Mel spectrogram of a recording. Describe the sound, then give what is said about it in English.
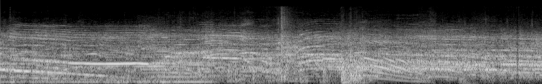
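A metal chair cracks down in a wrestling ring with a sharp, loud slam as a wrestler grabs the chair and hits an opponent from behind, then a second hit, over a roaring crowd and wailing, siren-like sweeping tones. “I get behind him and I grab the chair, and this happens. Oh, I hit this.”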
